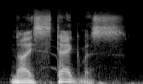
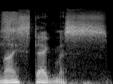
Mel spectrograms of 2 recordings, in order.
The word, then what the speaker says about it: nystagmus: who is in the chat room says it's pronounced nystagmus nystagmus thank you ray's from missouri he doesn't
